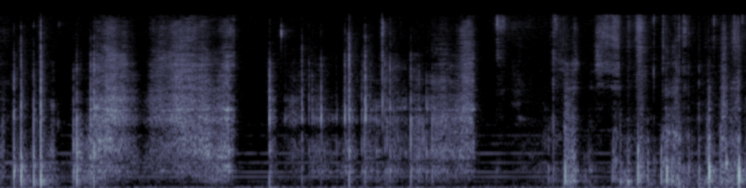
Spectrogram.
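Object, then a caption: Small lidded cardboard gift box. Long nails scratch and tap the textured lid and sides of a small, hollow, lidded cardboard gift box with a lilac gingham and flower print, held in one hand. Soft, papery scratching swells come between many quick, dry taps and clicks, over a faint steady hum.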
